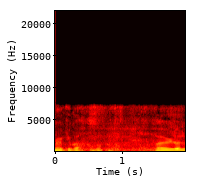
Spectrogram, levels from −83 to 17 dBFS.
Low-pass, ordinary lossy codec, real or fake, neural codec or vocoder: 7.2 kHz; none; fake; codec, 24 kHz, 0.9 kbps, WavTokenizer, small release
